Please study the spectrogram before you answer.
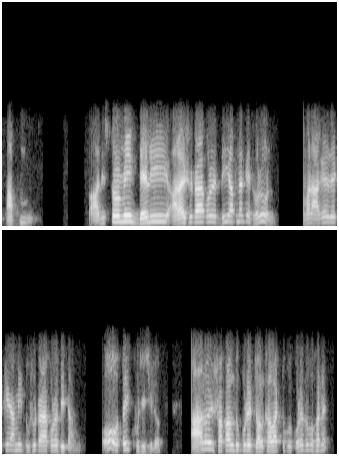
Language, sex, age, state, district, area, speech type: Bengali, male, 60+, West Bengal, Paschim Bardhaman, rural, conversation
